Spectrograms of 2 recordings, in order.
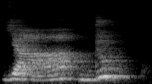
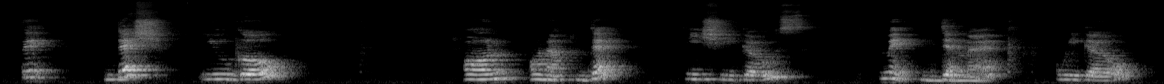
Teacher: when we have a J followed by a consonant at the beginning, we usually don't pronounce that J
